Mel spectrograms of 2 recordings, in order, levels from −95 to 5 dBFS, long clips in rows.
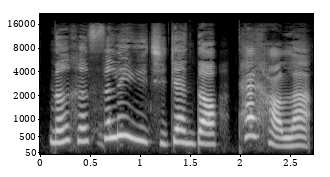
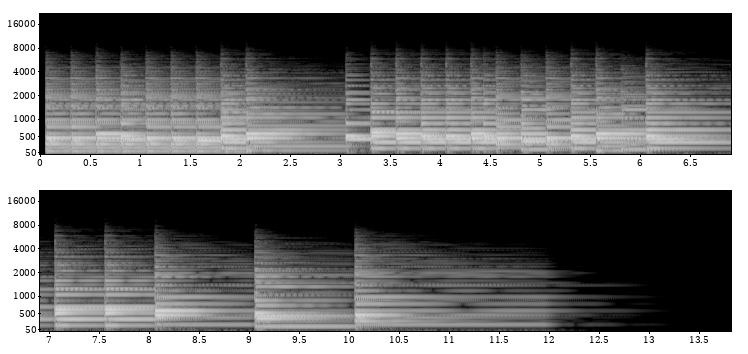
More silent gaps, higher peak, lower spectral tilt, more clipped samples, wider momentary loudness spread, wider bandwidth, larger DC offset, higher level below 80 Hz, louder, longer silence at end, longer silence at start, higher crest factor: neither; about the same, -2 dBFS vs -2 dBFS; second, -0.5 dB/octave vs -8 dB/octave; neither; second, 5 LU vs 14 LU; first, 17 kHz vs 6.2 kHz; neither; second, -74 dBFS vs -52 dBFS; about the same, -18 LUFS vs -17 LUFS; second, 0.05 s vs 1.85 s; about the same, 0.1 s vs 0.05 s; about the same, 16 dB vs 16 dB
